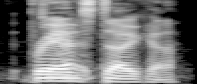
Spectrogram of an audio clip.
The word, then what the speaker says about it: Stoker: Bram Stokes. How do you say that name? – Bram Stoker.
